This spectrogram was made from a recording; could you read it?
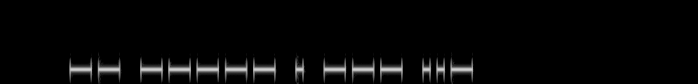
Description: Morse code, heard as a keyed tone, about 17 wpm, 700 Hz. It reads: M0EOU
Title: DXCC-100 Call Signs - 5 Characters - Repeated 3x - 17wpm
